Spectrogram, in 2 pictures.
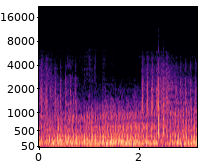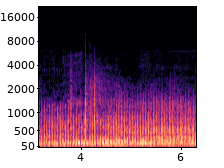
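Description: Mi-8 military helicopters flying past: a loud, steady, rapid chopping of the rotors over a low engine drone. A few sharp cracks cut through about two and four seconds in.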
